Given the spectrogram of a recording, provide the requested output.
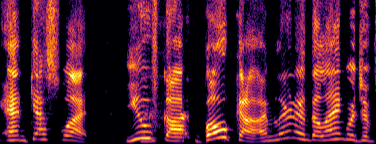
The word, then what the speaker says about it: bokeh: You've got bokeh. I'm learning the language of photography. You got bokeh. Rock. Let's pronounce it correctly. It's bouquet. It's bouquet.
